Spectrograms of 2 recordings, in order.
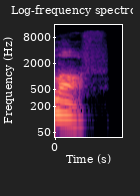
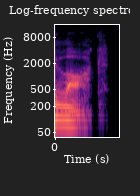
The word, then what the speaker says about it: loch: And Lof. They'd say lock. A lock's on a canal. A lock pronounced lof, which is as close as I can get the AI to say it, is a body of water.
